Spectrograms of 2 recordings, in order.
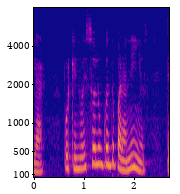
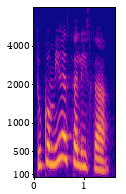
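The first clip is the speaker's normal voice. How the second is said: calling out; 6 semitones higher, 6 dB louder than usual. Acted. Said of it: "dijo mamá".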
